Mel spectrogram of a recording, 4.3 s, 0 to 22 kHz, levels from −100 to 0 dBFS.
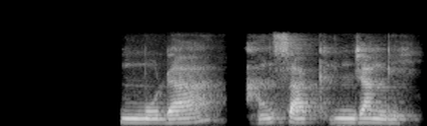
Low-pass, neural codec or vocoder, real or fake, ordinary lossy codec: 7.2 kHz; none; real; Opus, 32 kbps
